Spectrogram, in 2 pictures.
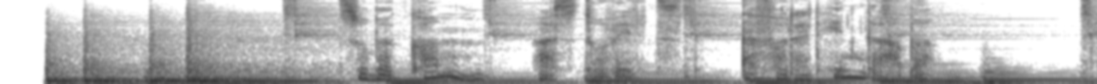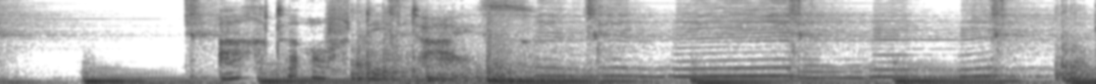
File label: spot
